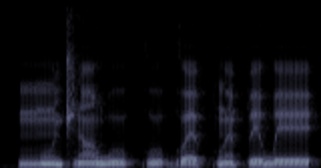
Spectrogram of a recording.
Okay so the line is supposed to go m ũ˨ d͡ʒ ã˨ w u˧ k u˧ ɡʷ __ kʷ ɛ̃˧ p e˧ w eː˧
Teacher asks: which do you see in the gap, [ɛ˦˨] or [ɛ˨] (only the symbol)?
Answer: ɛ˦˨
